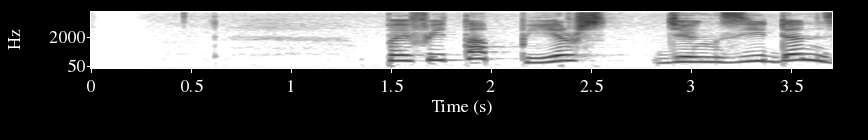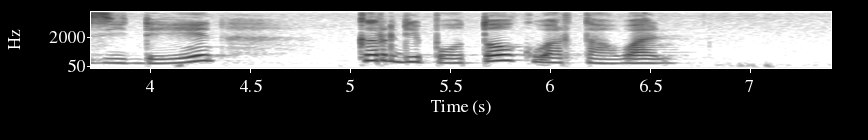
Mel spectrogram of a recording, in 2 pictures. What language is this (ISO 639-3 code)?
sun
